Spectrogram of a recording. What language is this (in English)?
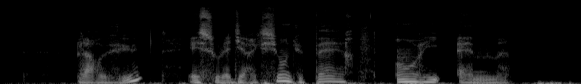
French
